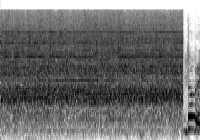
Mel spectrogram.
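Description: Handheld hair dryer blowing steadily, switched off suddenly near the end.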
